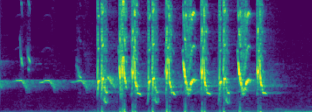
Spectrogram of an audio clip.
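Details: Black-winged starling, caged, singing for a training recording: a thin level whistle, then about ten loud, evenly spaced sharp chips in quick succession.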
